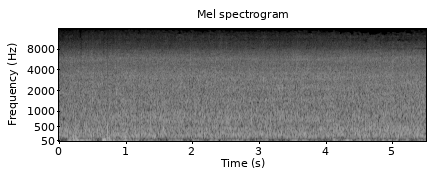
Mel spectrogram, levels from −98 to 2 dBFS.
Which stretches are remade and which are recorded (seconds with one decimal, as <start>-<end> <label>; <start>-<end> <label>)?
0.0-5.5 remade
